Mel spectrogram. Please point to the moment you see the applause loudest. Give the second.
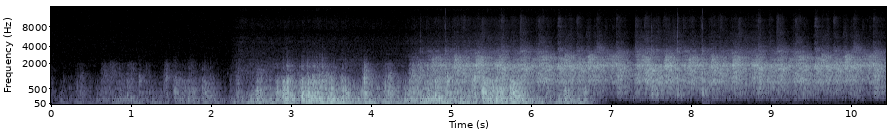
8 s.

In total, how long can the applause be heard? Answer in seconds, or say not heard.
6 s.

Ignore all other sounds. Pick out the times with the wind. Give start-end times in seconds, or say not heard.
0.0-6.8.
